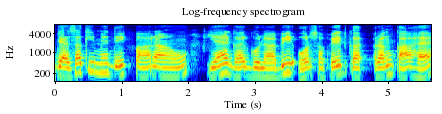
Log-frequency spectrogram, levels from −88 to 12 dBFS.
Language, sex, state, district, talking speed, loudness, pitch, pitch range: Hindi, male, Goa, North and South Goa, 160 wpm, -16 LUFS, 160 Hz, 155-185 Hz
